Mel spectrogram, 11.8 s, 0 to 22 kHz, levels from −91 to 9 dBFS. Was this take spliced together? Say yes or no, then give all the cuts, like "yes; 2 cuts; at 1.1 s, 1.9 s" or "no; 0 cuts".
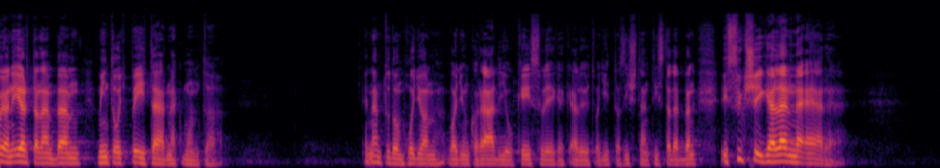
yes; 1 cut; at 8.9 s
